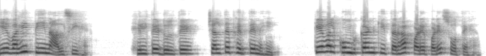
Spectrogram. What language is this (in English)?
Hindi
